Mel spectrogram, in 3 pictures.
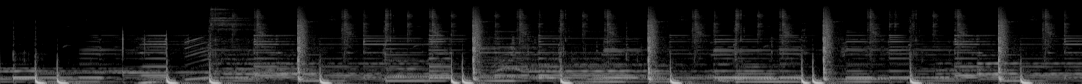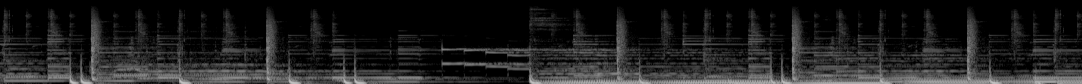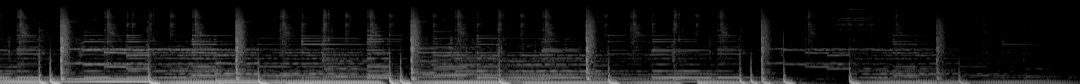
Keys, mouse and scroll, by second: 25.0 double click, 25.7 right click, 31.5 right click.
